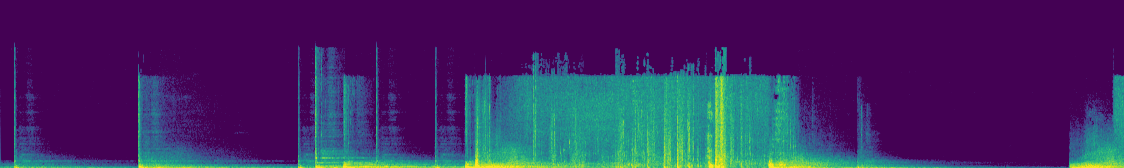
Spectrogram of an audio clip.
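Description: Game menu clicks and chimes sound as options change.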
